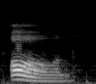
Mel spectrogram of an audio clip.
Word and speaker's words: all: It has an A that sounds like an O, just like in walk. It has two L's that are making one sound, just like in will.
